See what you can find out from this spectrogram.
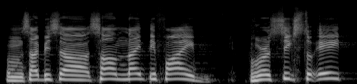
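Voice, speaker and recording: High-voiced preaching pastor. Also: male voice, a little slow, smooth. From Philippines. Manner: peppers every point with questions to the congregation; mixes English phrases into Tagalog preaching. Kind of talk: sermon.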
